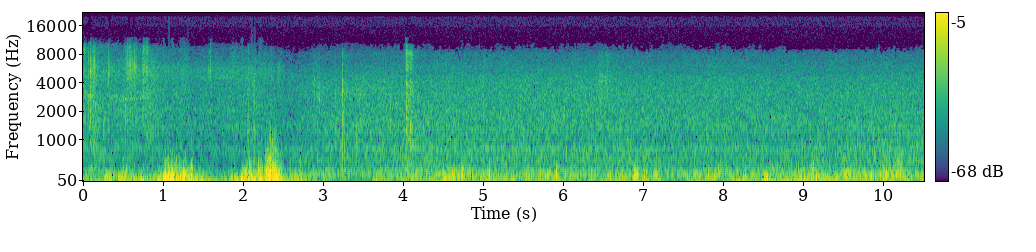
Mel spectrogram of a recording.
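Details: Vintage Scoopmobile LD5P articulating loader (thought late 1940s–early 1950s), sat at least 15 years; after spark restored at the points, choke worked, engine catches after a few tries and settles into a steady low rumble with wind noise; coolant level unknown, run kept short.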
